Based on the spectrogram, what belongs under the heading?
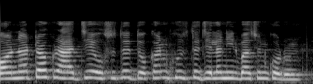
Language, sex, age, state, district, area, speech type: Bengali, female, 18-30, West Bengal, Purba Bardhaman, urban, read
